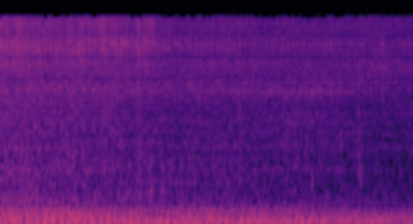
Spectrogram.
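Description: Old flat-fender Jeep's engine running steadily at low revs as it crawls through deep snow.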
